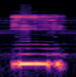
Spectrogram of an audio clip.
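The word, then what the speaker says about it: 一: Then one is E. Okay, one is E and E is the first tone just like you see E.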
